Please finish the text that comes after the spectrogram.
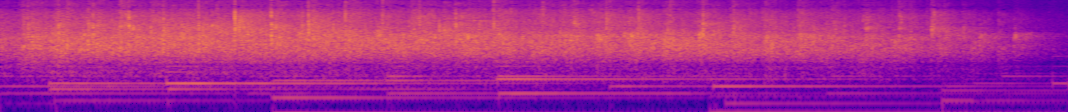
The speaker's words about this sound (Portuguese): Pode aplaudir o Senhor porque Ele é Deus.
